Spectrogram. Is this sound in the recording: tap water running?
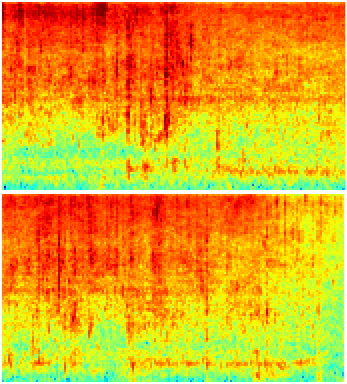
yes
